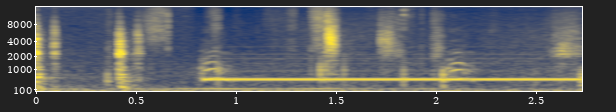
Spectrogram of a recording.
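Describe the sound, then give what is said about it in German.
A number is dialed on a payphone in a telephone booth: a few sharp clicks and button presses over a steady low hum, then a sustained electronic tone that holds on to the end. “Kurz darauf standen sie wieder in der Telefonzelle und Justus wählte dieselbe Nummer.”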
